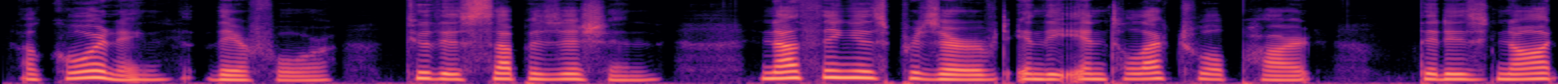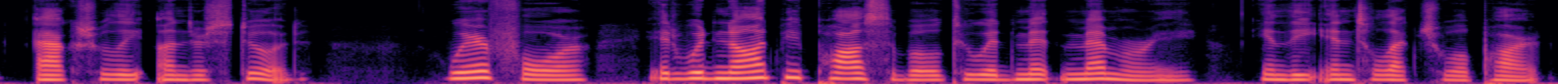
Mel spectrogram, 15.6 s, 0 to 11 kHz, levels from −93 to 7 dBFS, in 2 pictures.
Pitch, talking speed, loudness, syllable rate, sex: 200 Hz, 115 wpm, -20 LUFS, 4.7 syllables/s, female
